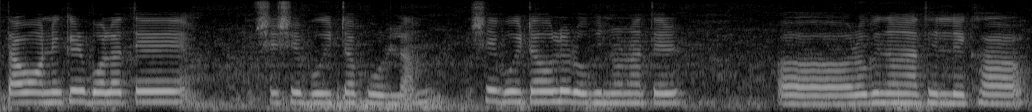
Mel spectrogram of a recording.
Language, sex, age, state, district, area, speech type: Bengali, female, 18-30, West Bengal, Kolkata, urban, spontaneous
